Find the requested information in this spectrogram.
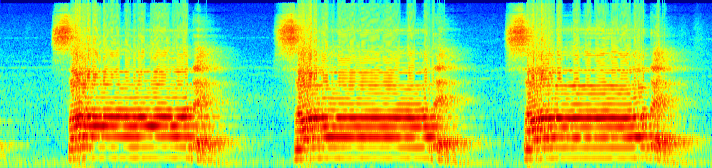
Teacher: এরপর হরফটি লক্ষ্য করুন সাদ জিহ্বার আগার সামনের নিচে দুই দাঁতের আগার সঙ্গে লাগিয়ে সাদ হরফটি উচ্চারিত হয়। সাদ হরফটি পড়ার সময় আওয়াজ শক্ত করে পড়বেন, মোটা করে পড়বেন এবং উপরের দিকে দাবিত হবে পড়ার সময়, হামস বাতাস চালু, আওয়াজও চালু।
